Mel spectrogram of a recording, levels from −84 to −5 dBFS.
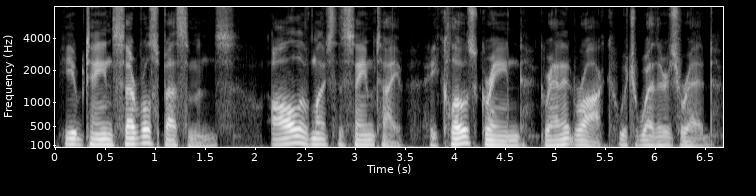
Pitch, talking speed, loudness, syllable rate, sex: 100 Hz, 160 wpm, -18 LUFS, 5.0 syllables/s, male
